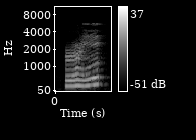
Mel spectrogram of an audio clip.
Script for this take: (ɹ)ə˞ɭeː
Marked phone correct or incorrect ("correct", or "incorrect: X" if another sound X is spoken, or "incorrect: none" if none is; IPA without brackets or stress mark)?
correct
